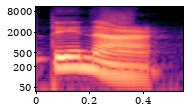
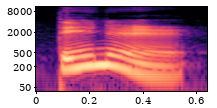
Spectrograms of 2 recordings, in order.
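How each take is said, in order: First: The ending is flat without tongue curl. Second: The ending has the tongue curled back. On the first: The speaker calls it wrong. "不要读dinner" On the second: The speaker calls it right. "是dinner 勾回来"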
